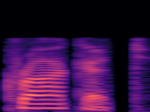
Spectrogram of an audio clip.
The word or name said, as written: Crockett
